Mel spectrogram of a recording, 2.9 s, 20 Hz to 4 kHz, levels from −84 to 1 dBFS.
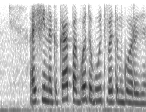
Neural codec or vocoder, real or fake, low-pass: none; real; 3.6 kHz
